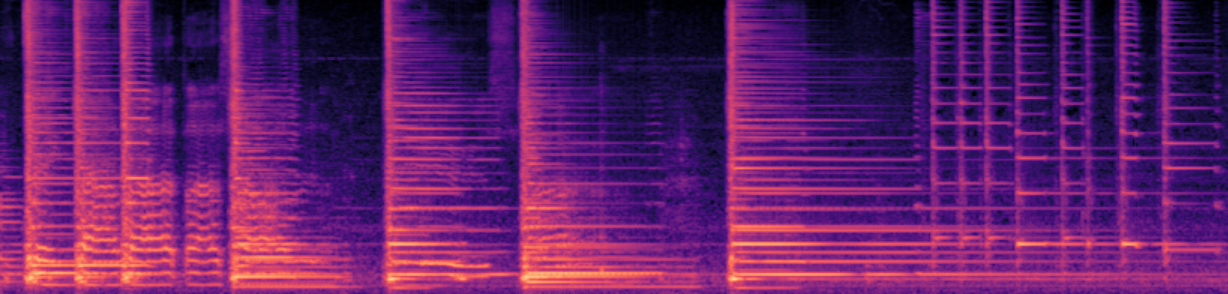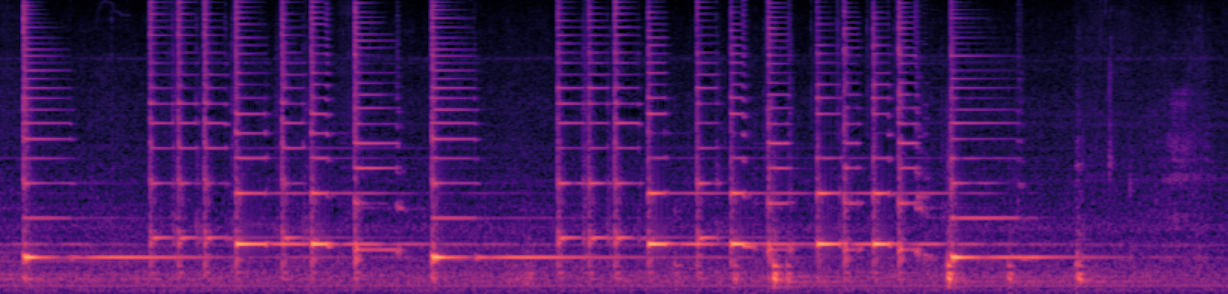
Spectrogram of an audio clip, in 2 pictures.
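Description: Acoustic guitar played solo: loud strummed chords left to ring over the first ten seconds or so, then quieter picked single notes in a quick, even pattern for the rest.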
